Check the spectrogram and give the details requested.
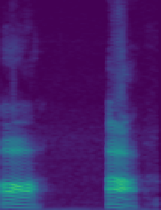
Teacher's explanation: So the letter A is more like an ah sound, ah, ah. And sometimes in English, the letter A is very short, like bat and hat. We don't want it flat like that. We want it more open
